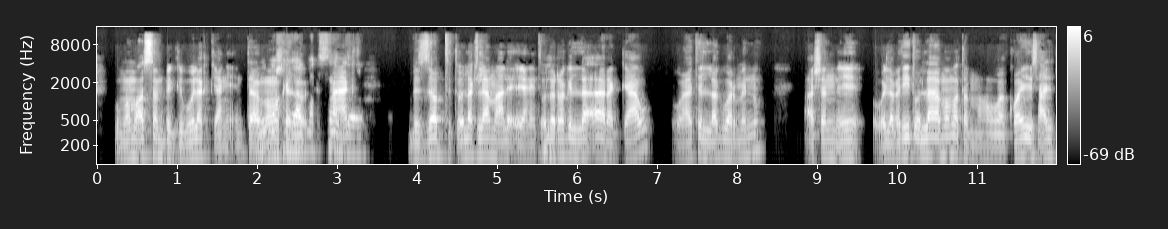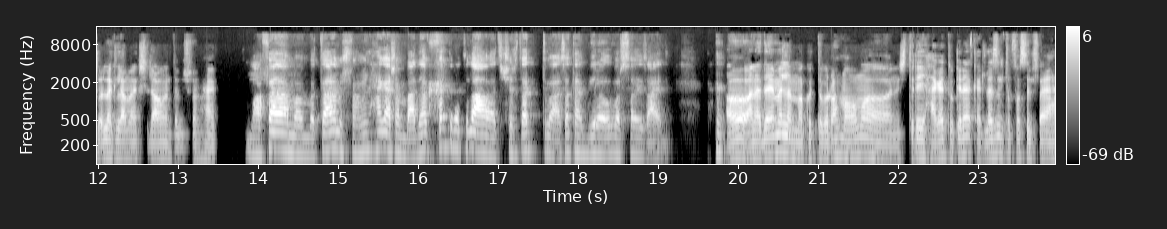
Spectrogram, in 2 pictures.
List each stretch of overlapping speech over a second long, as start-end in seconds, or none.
2.0-3.2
